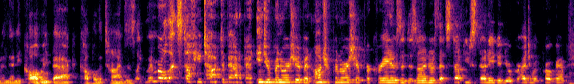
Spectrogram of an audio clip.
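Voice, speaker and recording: A man of middle pitch answers interview questions as a podcast guest. He speaks softly and calls himself a low talker. His answers are measured and articulate, and he often builds them up as lists. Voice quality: low, soft-spoken.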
